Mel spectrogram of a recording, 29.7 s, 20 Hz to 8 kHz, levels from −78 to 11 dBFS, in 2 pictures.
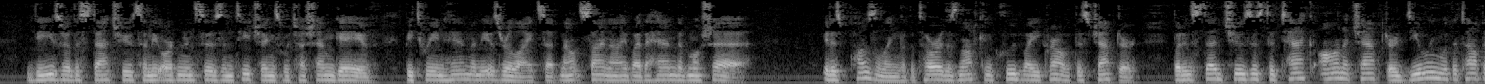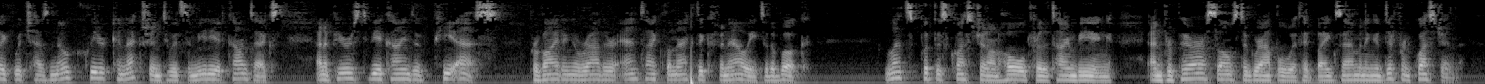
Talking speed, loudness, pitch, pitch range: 200 wpm, -20 LUFS, 120 Hz, 115-135 Hz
